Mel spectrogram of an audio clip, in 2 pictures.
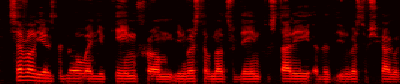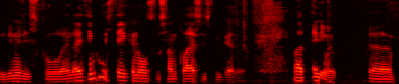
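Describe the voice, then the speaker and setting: A man with a lowish voice conducts an academic interview in Chicago. He speaks haltingly, breaking his sentences with frequent ums and uhs. The sound is close and dry, with no room echo.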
